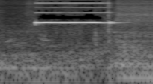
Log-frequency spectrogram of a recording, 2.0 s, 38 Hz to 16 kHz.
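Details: Homefill/Perfecto2 home oxygen concentrator at switch-on: a single sustained high-pitched beep of about one second, showing the concentrator's alarm is working.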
